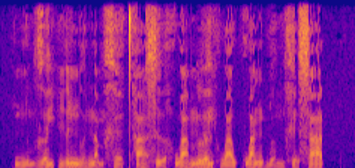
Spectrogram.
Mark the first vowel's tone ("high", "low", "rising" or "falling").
low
